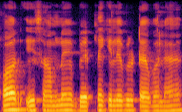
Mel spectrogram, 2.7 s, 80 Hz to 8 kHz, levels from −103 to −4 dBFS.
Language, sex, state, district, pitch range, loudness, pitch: Hindi, male, Chhattisgarh, Raipur, 125-135 Hz, -19 LUFS, 130 Hz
